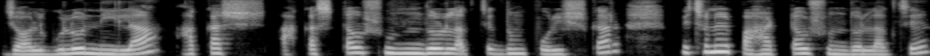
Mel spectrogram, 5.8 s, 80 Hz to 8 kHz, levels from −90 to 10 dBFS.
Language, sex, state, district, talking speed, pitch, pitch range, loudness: Bengali, female, West Bengal, Malda, 145 wpm, 240 Hz, 210-270 Hz, -17 LUFS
